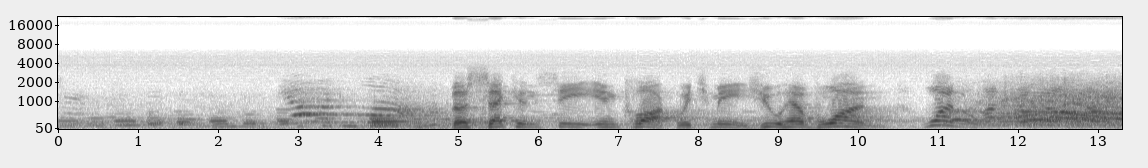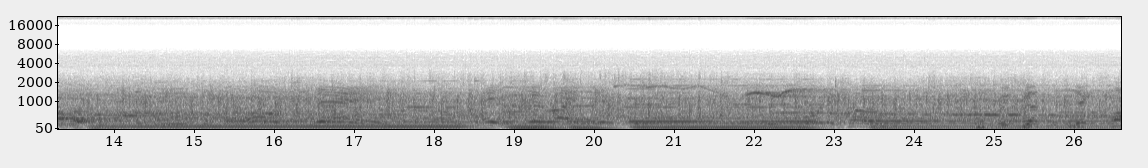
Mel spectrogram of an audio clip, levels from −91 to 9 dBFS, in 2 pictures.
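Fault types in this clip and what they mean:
stereo read as mono: The interleaved left and right samples have been read in sequence as one channel, so the whole clip plays at half speed and a full octave low (12 semitones down). On a spectrogram, a fainter mirrored copy of the content sits in the upper half of the frequency range.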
